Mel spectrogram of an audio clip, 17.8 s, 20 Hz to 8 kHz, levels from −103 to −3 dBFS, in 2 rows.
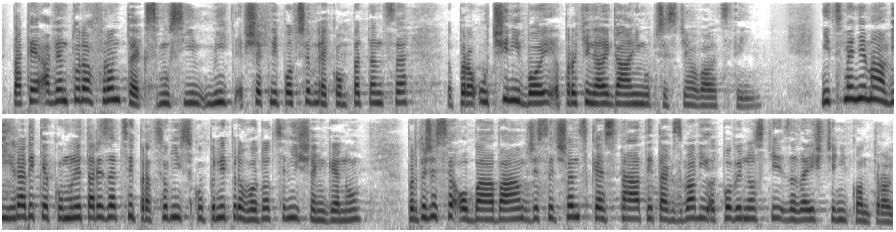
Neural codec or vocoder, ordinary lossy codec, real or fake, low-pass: codec, 16 kHz, 4 kbps, FreqCodec, larger model; none; fake; none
